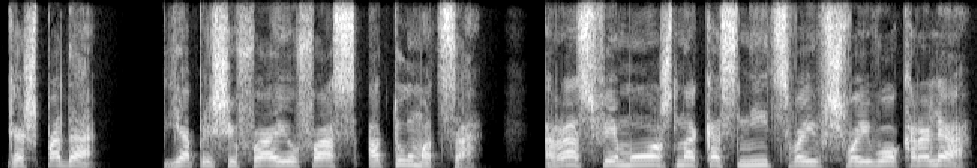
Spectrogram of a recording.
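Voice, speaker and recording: A man's voice: sits high, takes it slowly, no echo, studio quality, pitched above the performer's own voice. A man voicing a doddering elderly lord who lisps and mumbles through false teeth. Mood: indignant. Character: doddering old male lord, toothless lisp.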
